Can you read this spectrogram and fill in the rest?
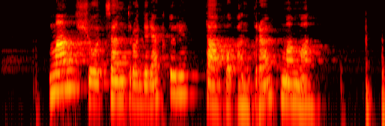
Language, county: Lithuanian, Vilnius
